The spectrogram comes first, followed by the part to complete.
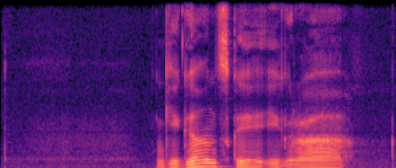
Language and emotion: Russian, sad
